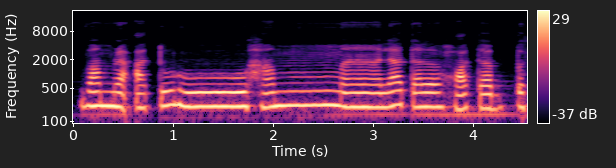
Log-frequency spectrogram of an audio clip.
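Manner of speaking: slow, drawn-out melodic tajweed recitation; Quran recitation. Shown as a demonstration. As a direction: chant each word long and measured like a qari.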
